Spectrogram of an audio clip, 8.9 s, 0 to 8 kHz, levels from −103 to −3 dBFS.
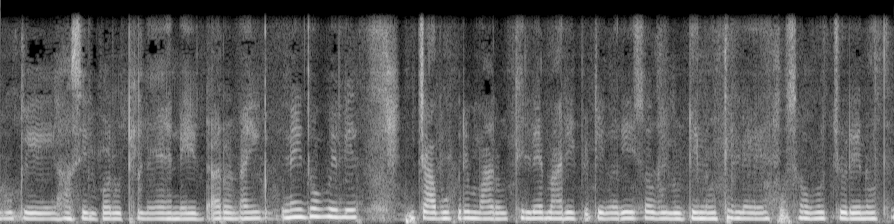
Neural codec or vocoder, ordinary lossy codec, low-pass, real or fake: codec, 16 kHz in and 24 kHz out, 1.1 kbps, FireRedTTS-2 codec; none; 7.2 kHz; fake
